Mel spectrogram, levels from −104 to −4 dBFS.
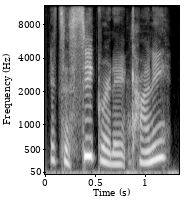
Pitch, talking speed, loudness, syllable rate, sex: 265 Hz, 225 wpm, -17 LUFS, 5.8 syllables/s, female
